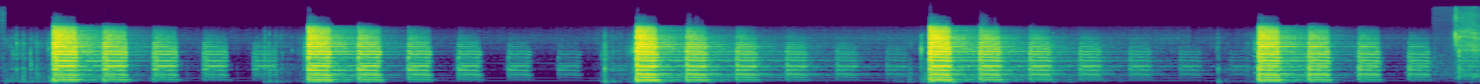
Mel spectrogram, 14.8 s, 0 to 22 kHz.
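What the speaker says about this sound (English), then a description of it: "so we can hear clearly on parallel, there's no reverb on the repeats" Electric guitar through a Line 6 Helix with delay and reverb in parallel: repeated strummed chords, each followed by a string of dry, fading echoes, rhythmic and clear with no voice.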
